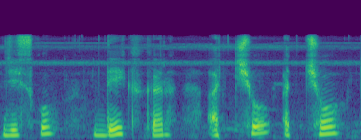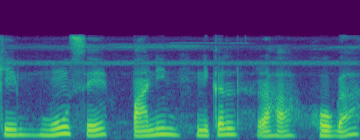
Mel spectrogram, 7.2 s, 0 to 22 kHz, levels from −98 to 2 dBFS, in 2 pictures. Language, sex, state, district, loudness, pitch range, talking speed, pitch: Hindi, male, Himachal Pradesh, Shimla, -19 LUFS, 145-175 Hz, 90 wpm, 160 Hz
